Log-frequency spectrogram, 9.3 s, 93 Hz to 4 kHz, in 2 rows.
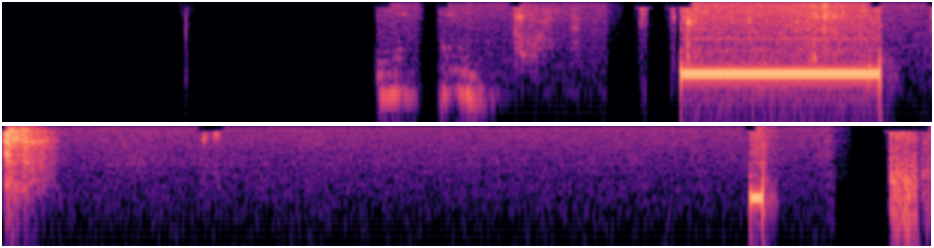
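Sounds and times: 
telephone ringing tone while a call is transferred: 3.4s - 4.4s.

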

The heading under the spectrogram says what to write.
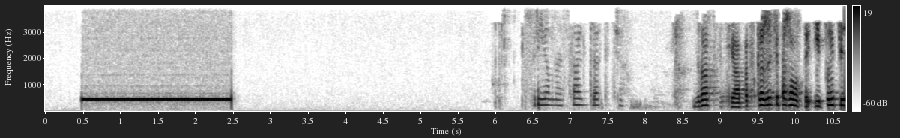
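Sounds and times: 
steady mid-pitched telephone beep during call transfer to an operator: 0.5s - 2.6s
speech: 6.6s - 8.0s, 8.7s - 10.6s.

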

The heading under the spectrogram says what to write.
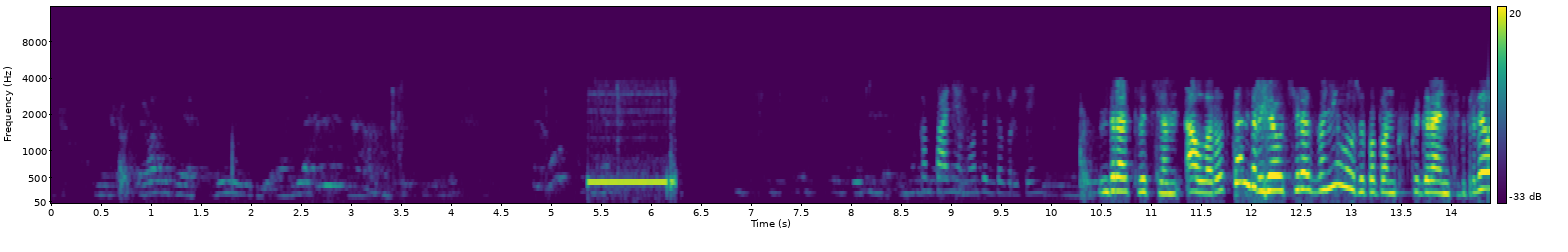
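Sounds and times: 
speech: 0.5s - 3.8s, 8.1s - 14.3s
telephone ringing tone as a company call is transferred: 5.4s - 6.3s.

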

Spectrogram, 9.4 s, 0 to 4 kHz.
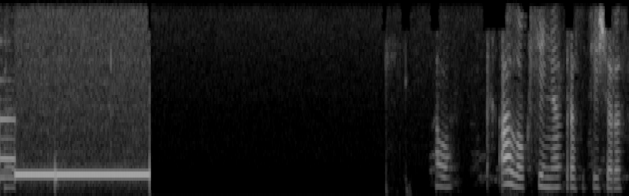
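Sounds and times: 
electronic telephone tones while a call is transferred: 0.2s - 2.3s
speech: 7.7s - 9.4s.

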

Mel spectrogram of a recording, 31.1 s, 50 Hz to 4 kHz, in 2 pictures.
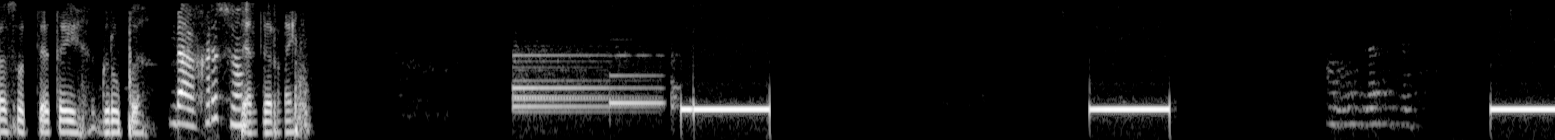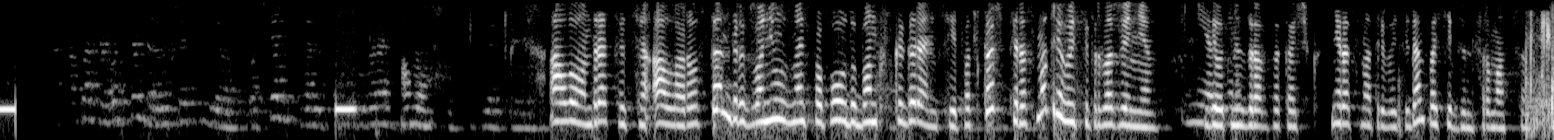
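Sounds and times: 
speech: 0.0s - 3.2s, 18.2s - 31.0s
telephone line tones while a call is being transferred: 6.7s - 7.7s, 10.9s - 11.8s, 14.9s - 15.8s, 18.9s - 19.2s
people talking on a telephone line: 18.9s - 19.4s.

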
